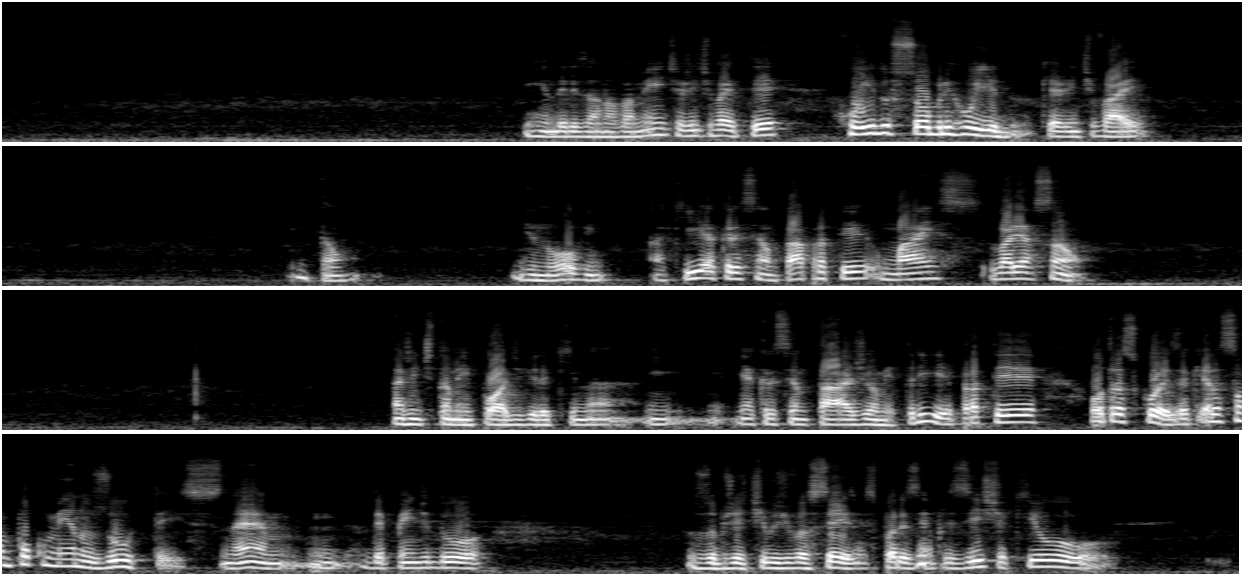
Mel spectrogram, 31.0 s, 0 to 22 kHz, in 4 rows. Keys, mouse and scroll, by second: 1.7 click, 2.7 F12, 6.4 click, 7.4-9.0 drag, 9.2 F12, 14.5 click, 15.7 click, 16.7 click, 18.1 click, 19.0 middle click, 21.2 middle click, 22.7 click, 29.9 click.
